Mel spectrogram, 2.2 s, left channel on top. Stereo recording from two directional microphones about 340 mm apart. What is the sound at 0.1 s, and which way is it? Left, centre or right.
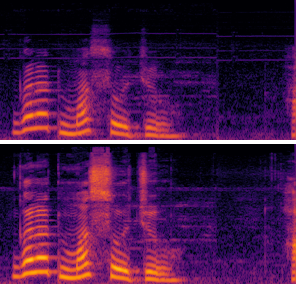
A woman's voice, left.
